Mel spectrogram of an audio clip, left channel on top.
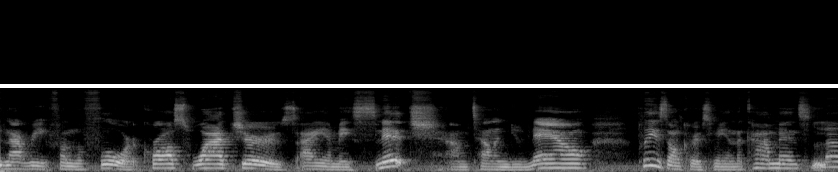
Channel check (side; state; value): left; silent; digital silence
